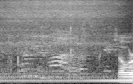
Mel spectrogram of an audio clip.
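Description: Steady low hum under a high hiss of workshop background noise, with faint voices in the background; a man begins to speak near the end.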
